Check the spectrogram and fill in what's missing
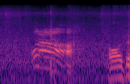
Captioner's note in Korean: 감탄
